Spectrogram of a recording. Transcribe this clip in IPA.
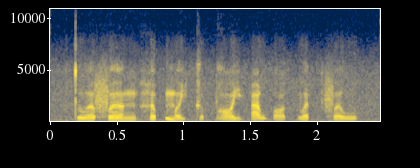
t̪ u˨˦ ə̯ f əː˧ ŋ h ə˦˥ p̚ m ə˧˩ j k ə˨˩ p̚ ɣ ɔ˧ j ʔ a̰˧˨ w ʔ ɔ˨˩ t̚ v ə˦˥ t̚ f ə˧ w

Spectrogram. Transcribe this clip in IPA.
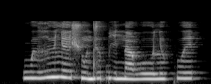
w ɨ˨ ɣ ɨ˦ l e˧ ʃ ũ˨ d ɨ˦ ɓ i˨ n ã˨ w oː˨ l ɨ˨ kʷ e˦

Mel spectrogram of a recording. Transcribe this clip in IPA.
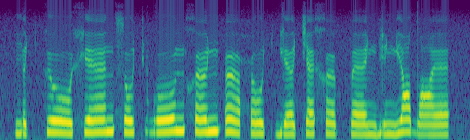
j ə˩ c kʲ oː˧˩ xʲ ɛː˨˦ n s o˨˦ c ɡ oː˨˦ n x œ˨˦ ɲ ʔ œ˧˩ ħ oː˨˦ c ɡʲ ɛ˩ ɐ̯ c ɛ˨˦ x œ˧˩ pː ɛː˩ ɲ ɡ i˩ ɲ j ɨ˥ dˤ ɛː˩

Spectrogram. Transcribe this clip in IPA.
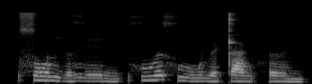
s o˧ l i˨˩˨ ə̯ ɣ e˨˩ ŋ | x u˧˥ ə̯ x u˨˩ w ɨ˨˩˨ ə̯ ʈ a˨˩ ŋ h əː˨˩ j

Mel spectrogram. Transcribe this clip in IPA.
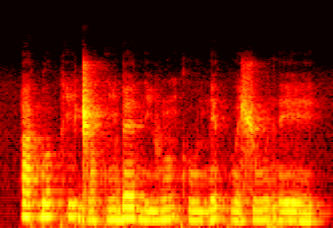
a˦ ɡ͡b o˦ kʰ i˦˨ d͡ʒ ɔ˨ t ĩ˨ ɗ ɛ˦˨ n i˨ β ũ˦ kʰ uː˨ n e˦ kʷ ɛ˨ ʃ uː˦ r eː˦˨

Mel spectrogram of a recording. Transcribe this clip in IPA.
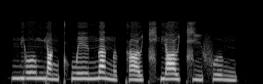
n̪ j o˦ ʊ̯ m j ɑ˨ ŋ kʰ w e˦ ɪ̯ n̪ a˥˨ n ɤ˩ k ɑ˨˦ ʊ̯ t͡ɕʰ j ɑ˦ ʊ̯ t͡ɕ i˨˦ f ʊ˥˨ ŋ

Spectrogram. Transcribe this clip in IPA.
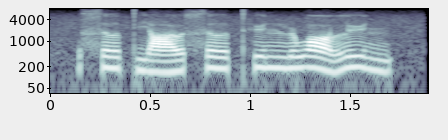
s ɹ̩˦ t̪ j ɑ˨˦ ʊ̯ s ɹ̩˦ t̪ʰ y˦ n ɻ w ɔ˥˨ l y˥˨ n

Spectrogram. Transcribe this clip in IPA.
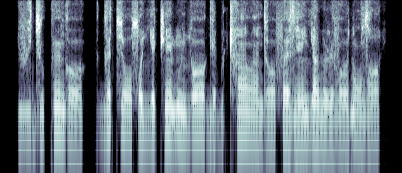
v i d͡z u k ə̃ː ɡ ɔː | ɡ ɐ t͡s yː sˤ y ʎ ɛ t͡ʃ ɛ̃ ɓ ũ ʎ ɔː ɡ ɛ b ə ʈʰ ã lˠ ã d ɔː f ɐ z ɛ̃ ʎ a ɳ ɐ ɭ ə v ɔː ɗ ũ zˤ i

